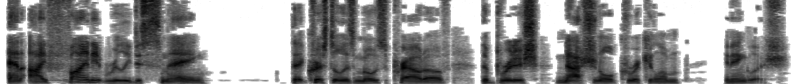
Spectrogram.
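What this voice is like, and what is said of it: American accent. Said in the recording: “I am obviously, by my accent, by my grammar, American.”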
